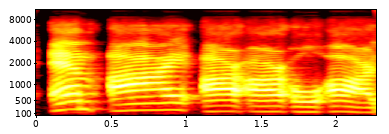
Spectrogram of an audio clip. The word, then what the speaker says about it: mirror: meter meter meter meter m i RR o r that's an R sound mirror mirror there's no touching mirror meter meter mirror meter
